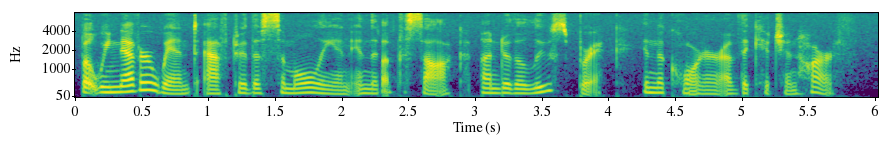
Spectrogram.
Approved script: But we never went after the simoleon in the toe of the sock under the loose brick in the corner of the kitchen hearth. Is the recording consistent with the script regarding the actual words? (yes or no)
no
